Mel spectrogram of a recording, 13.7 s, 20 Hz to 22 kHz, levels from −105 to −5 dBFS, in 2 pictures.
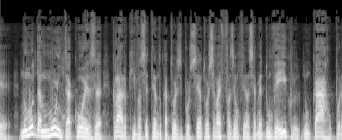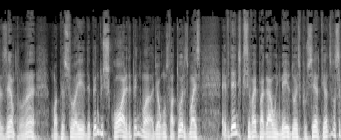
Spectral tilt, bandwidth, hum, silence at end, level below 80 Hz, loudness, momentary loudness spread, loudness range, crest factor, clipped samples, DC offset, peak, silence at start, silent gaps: -8 dB/octave; 12 kHz; none; 0 s; -36 dBFS; -13 LUFS; 7 LU; 3 LU; 12 dB; under 0.1%; under 0.1%; 0 dBFS; 0 s; none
